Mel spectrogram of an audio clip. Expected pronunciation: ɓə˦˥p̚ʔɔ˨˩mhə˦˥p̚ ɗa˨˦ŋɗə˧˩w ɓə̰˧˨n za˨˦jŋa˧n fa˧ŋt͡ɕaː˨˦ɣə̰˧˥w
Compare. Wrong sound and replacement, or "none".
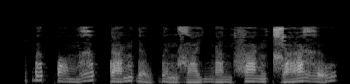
h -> ɣ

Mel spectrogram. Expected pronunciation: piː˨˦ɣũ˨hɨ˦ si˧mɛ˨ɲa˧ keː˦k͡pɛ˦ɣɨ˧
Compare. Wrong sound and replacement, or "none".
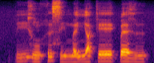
i˧ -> i˨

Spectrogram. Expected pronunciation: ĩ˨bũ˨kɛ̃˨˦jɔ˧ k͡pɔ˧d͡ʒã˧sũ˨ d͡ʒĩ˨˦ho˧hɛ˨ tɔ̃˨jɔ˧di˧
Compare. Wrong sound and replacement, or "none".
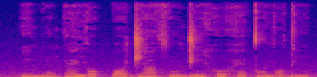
none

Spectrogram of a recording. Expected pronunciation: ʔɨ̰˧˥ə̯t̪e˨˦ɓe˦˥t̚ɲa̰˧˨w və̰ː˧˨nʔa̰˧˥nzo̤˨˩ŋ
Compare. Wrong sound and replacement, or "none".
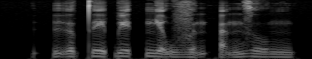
none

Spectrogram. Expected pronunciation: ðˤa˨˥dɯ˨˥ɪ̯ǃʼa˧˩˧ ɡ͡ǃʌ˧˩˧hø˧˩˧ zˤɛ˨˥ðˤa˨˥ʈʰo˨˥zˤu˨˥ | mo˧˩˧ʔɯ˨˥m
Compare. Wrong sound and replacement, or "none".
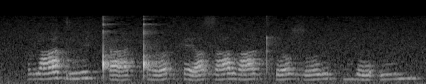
ø˧˩˧ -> ɛ˧˩˧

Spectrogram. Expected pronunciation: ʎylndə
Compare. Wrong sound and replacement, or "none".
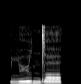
ə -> a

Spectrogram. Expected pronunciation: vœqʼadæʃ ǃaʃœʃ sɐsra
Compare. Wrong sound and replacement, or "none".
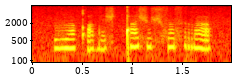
none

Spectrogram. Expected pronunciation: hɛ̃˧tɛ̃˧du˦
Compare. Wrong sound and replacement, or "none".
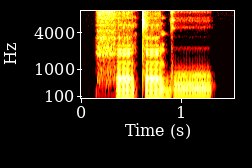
d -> ɡ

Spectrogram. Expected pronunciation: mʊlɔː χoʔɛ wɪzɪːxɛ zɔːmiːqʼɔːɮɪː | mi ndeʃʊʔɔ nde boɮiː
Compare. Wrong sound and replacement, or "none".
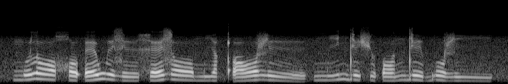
none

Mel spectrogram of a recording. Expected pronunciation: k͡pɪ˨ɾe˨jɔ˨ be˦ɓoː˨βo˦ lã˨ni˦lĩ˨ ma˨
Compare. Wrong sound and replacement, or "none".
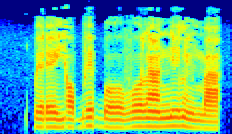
ã˨ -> ã˦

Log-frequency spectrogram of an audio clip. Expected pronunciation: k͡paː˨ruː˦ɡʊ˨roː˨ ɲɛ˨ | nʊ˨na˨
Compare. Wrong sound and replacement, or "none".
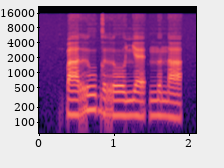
none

